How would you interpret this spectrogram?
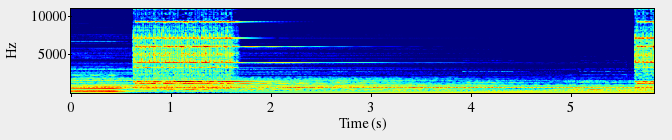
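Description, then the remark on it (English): A loud old-fashioned telephone bell rings in a harsh metallic burst, falls silent with a lingering tonal hum, then starts ringing again at the very end. Piercing, no voices. “And then it rang.”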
